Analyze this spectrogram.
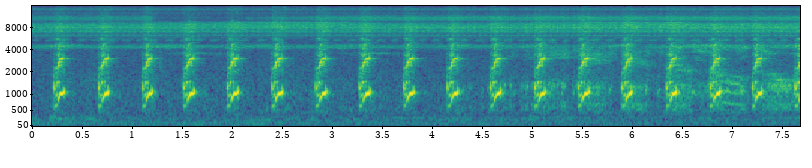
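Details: White-breasted Waterhen, recorded during bird luring, gives a harsh, croaking note repeated steadily about twice a second, with a faint insect-like hiss in the background.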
